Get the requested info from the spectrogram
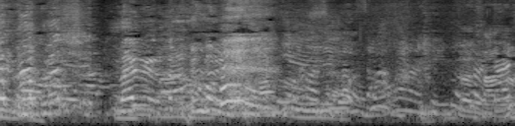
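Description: Several people talking over one another in casual group chatter.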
